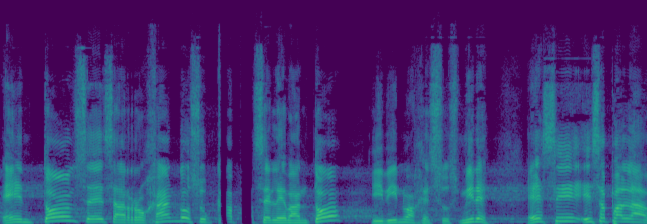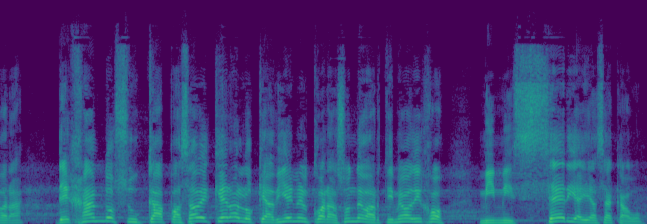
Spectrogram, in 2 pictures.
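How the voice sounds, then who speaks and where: A man's voice: high-pitched, expressive, moderate pace, bright, forceful tone. A Mexican man preaching a fervent sermon as pastor, often asking his congregation questions. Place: church hall. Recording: echoey church hall.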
